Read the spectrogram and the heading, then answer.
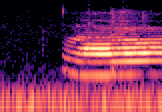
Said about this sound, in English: What is your problem, you weird cat?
